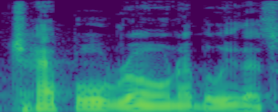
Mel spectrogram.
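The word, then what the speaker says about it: Chappell Roan: Chapel Roan? Chapel Roan, I believe that's how you say it.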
